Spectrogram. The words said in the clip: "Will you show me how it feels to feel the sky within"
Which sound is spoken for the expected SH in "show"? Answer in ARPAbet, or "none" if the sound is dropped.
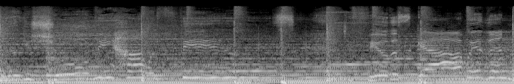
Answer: SH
